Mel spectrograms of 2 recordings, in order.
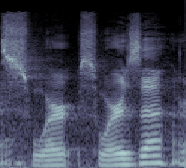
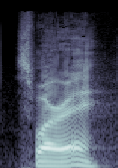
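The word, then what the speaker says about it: Saoirse: So I think most people would pronounce that Swerza or something. – Soiree. Ronan.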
